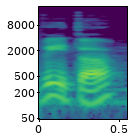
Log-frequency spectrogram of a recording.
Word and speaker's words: beta: all right now um this is the beta nowadays called Vita okay and it's used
